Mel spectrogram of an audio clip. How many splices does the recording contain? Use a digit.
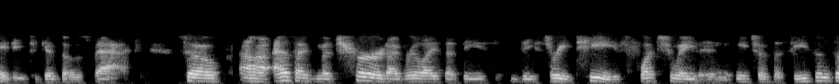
1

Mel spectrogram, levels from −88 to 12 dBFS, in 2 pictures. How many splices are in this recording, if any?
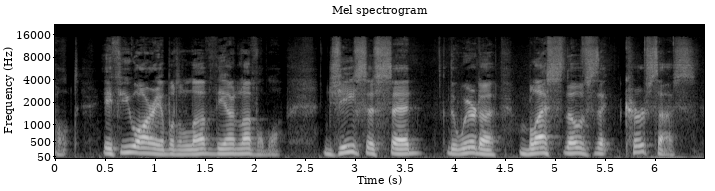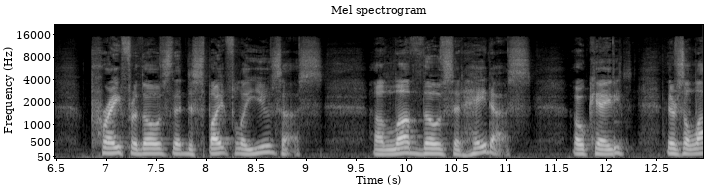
1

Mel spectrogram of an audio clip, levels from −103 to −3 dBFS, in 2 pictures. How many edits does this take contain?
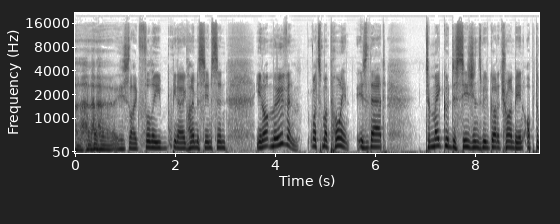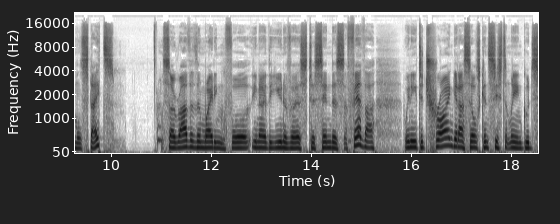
1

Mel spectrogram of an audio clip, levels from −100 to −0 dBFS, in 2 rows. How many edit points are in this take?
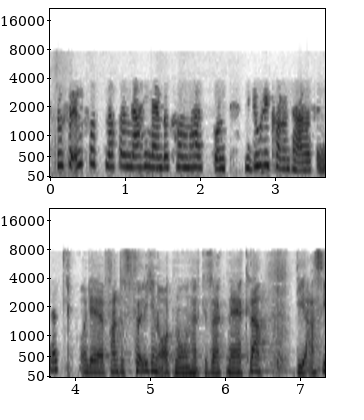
1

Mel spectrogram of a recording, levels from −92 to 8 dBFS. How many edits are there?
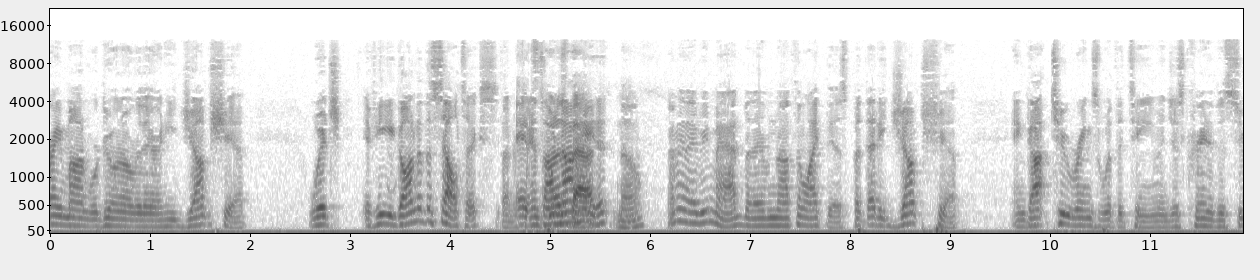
1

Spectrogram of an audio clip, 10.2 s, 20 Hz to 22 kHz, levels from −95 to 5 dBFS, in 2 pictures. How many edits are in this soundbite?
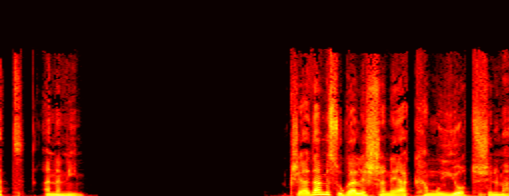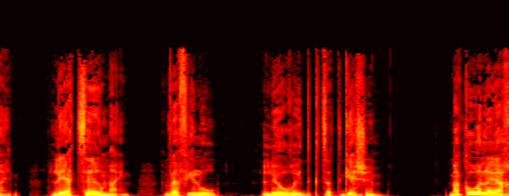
1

